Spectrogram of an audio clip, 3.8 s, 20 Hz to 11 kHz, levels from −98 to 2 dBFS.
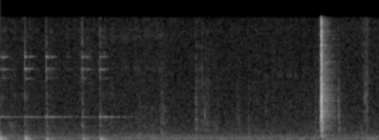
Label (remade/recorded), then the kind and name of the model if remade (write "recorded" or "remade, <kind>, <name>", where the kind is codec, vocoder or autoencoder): recorded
